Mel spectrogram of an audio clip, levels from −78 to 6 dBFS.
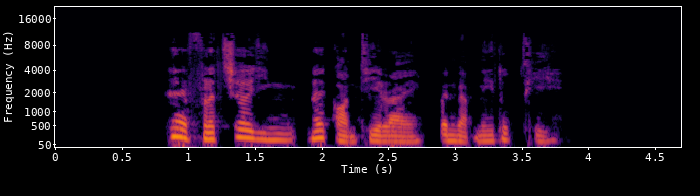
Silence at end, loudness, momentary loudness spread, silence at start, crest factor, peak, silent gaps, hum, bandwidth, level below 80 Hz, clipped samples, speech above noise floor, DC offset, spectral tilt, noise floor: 0.95 s; -25 LUFS; 15 LU; 0.85 s; 18 dB; -8 dBFS; none; none; 11.5 kHz; -54 dBFS; under 0.1%; 64 dB; under 0.1%; -6 dB/octave; -89 dBFS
